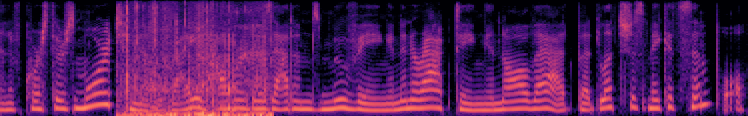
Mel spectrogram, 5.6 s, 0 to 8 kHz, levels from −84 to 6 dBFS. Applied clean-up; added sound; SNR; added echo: none; Animal; -3 dB; none.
